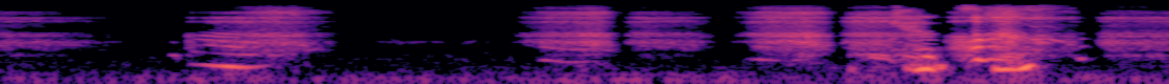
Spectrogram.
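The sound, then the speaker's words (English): A run of sharp, breathy gasps and heavy breaths, about six uneven bursts, some with a short voiced catch, growing louder toward the end. No talking. “Our bodies take over, breathing, gasping, coming.”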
